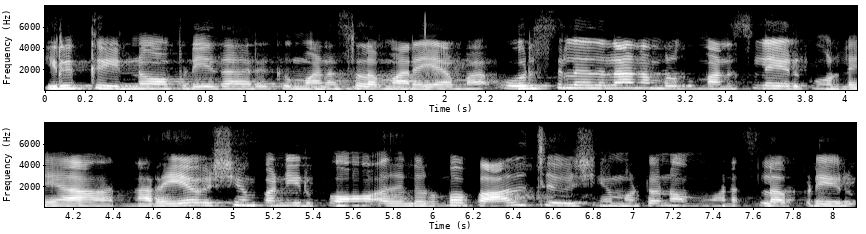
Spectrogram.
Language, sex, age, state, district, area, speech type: Tamil, female, 45-60, Tamil Nadu, Cuddalore, rural, spontaneous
